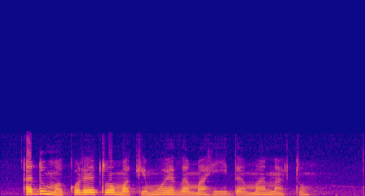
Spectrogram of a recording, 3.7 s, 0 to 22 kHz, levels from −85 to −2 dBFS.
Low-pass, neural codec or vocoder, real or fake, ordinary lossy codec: 7.2 kHz; none; real; none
